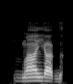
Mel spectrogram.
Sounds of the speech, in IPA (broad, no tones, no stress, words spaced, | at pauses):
bãjɐɡ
